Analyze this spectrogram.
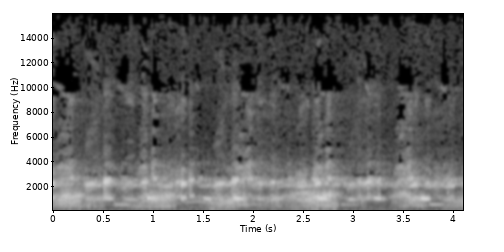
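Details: Frogs croaking in rhythmic bursts about once a second, rough pulsed calls overlapping with short rising tonal notes from other frogs.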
